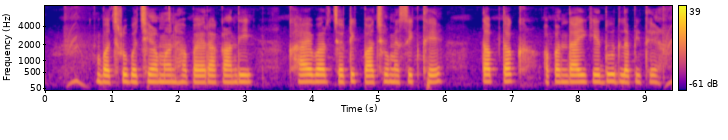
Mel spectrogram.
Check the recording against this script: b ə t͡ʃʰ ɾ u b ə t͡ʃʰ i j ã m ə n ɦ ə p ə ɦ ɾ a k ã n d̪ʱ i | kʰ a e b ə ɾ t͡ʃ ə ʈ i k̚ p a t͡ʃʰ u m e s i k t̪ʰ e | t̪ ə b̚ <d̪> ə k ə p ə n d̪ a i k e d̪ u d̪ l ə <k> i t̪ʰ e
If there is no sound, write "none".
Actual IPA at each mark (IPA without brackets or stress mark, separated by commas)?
t̪, p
